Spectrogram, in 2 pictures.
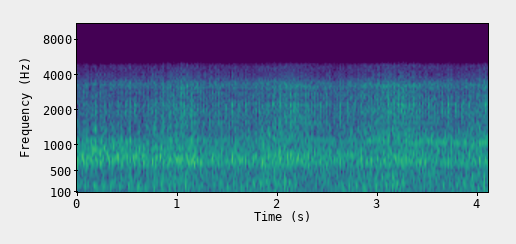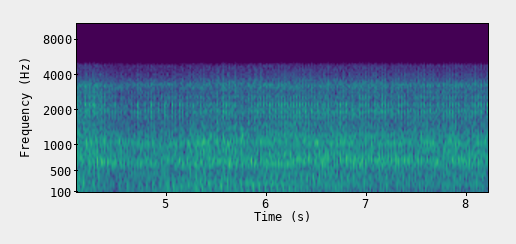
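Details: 1992 Yamaha XT600E (3TB) at idle: steady single-cylinder idle with a light repeating knocking or tapping under the exhaust beat; owner asks what causes the tick, source unclear.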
